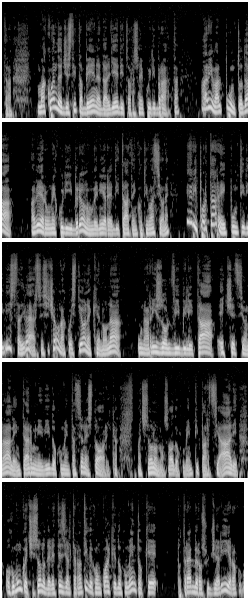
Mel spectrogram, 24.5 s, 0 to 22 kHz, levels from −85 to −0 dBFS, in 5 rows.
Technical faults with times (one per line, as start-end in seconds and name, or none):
0.00-24.52 overdone noise removal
